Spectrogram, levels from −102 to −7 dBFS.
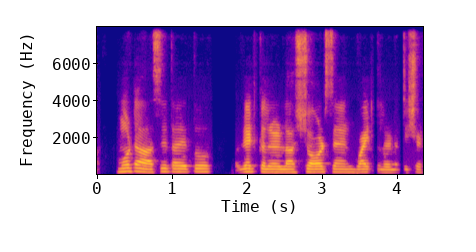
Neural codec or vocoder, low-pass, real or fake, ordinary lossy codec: none; none; real; none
